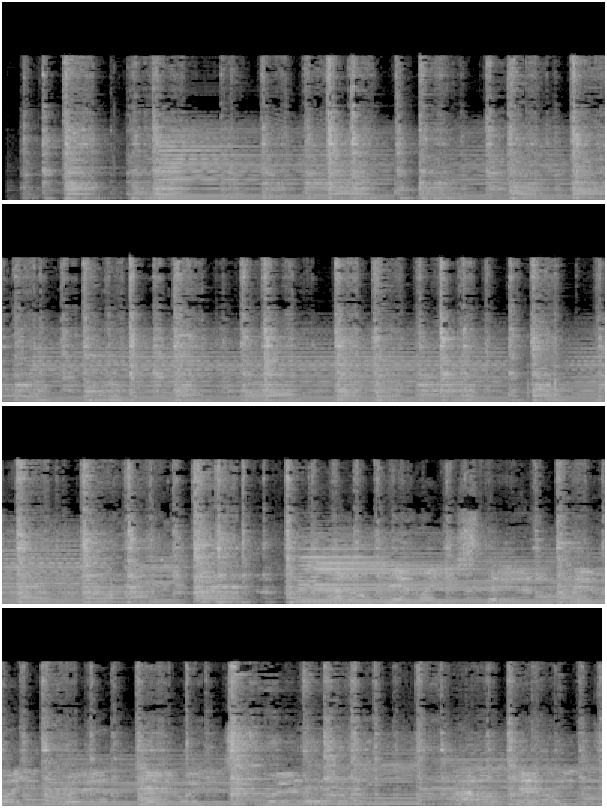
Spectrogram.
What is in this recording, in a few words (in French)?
acoustique; acoustic setup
